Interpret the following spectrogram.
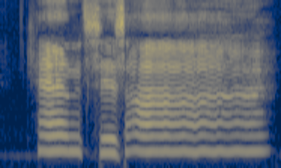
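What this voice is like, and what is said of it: Imitates another person's singing voice. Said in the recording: “my Johnny Mathis impression ... One line from one of his songs.”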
